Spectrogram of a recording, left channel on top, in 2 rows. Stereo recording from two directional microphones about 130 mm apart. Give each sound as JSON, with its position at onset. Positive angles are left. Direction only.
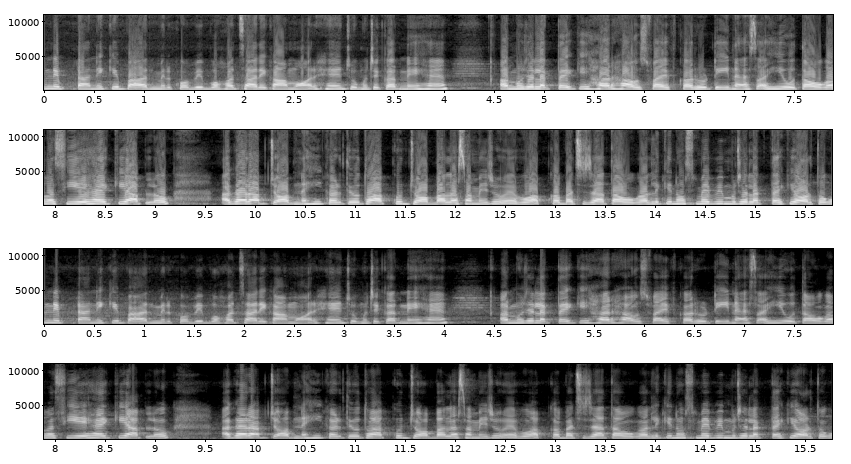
{"t": 0.1, "sound": "a woman's voice", "side_deg": 30}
